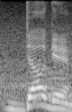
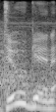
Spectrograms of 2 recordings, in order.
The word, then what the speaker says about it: Duggan: Just found out that I was mispronouncing Duggan. I was calling him Dugan as the right tackle moves early.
